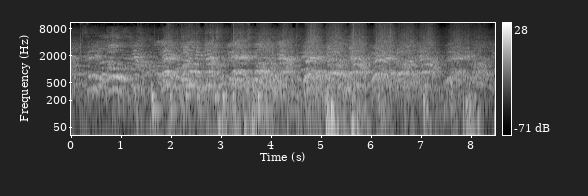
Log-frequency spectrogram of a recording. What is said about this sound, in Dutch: Vergogna, schande, scandeert het publiek in de rechtszaal.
